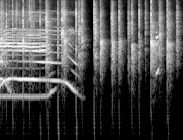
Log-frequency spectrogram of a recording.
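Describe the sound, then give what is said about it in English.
Quick, steady hand clapping welcoming guest Alexia Umansky, first under a loud sustained tonal whoop that slides downward, then continuing on its own in a brisk, even rhythm of sharp claps. “You're welcome, clap. You're welcome, applause.”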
